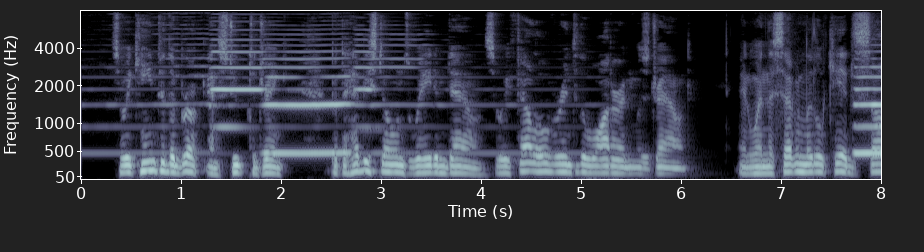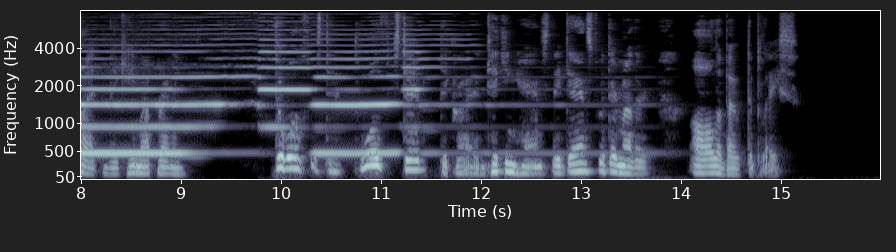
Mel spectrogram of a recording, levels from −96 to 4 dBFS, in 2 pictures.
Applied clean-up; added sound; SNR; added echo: classical method log-MMSE.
